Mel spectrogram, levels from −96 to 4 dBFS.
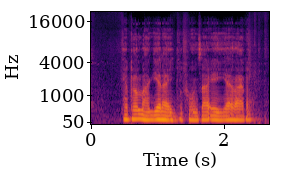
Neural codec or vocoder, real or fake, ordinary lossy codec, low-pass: codec, 44.1 kHz, 1.7 kbps, Pupu-Codec; fake; none; none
